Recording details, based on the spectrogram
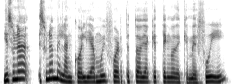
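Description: A woman speaks Spanish with a Mexican accent in a relaxed interview conversation. Her voice sits a little low, and she talks expressively, with slangy phrasing and frequent tag questions. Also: fast. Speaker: interview guest.

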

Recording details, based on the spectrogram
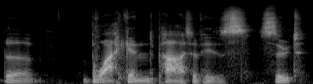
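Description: A man's voice: sits low, level tone, takes it slowly, sharp tone. A man playing in an improvised role-playing game, talking casually and acting out his moves.

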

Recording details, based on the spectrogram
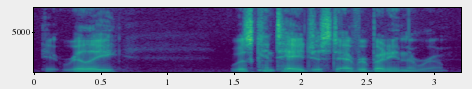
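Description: A man's voice: extremely low pitch, flat delivery, fast talker, no room sound, clean studio sound. A man co-hosting a podcast, talking earnestly and reflectively in a casual conversation. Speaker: podcast co-host.

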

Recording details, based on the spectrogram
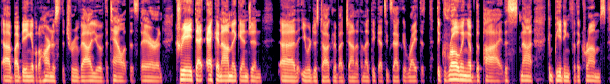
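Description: A man's voice: lowish voice, flat delivery, fairly quick, pushed and bright, no room sound. A man hosting a conversational interview, eager and affirming as he steers the discussion and puts questions to his guests. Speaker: podcast host.

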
